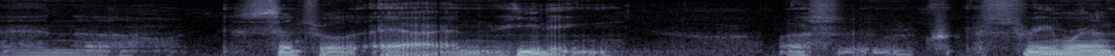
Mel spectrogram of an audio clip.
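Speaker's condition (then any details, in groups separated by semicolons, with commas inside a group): Parkinson's disease; speech therapy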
